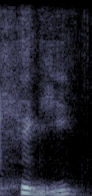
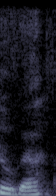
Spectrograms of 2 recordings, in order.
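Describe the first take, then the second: First: It is said like 'higgy', with an i vowel. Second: It is said like 'hooga', with an oo vowel. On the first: This is how the spelling looks. The speaker calls it wrong. "even though it looks like Higgy" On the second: This is how it is really pronounced. The speaker calls it right. "it's pronounced Huga"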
